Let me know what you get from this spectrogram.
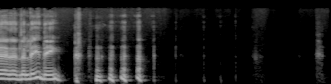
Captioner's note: Ketawa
